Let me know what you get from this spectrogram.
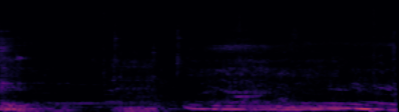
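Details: Sleeping pigs snoring: low, rough, droning tones rising and falling in uneven waves throughout, with a few faint clicks and knocks in the background.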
